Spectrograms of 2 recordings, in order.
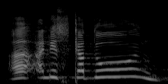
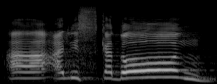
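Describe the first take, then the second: First: Gentler repeat. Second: Drawn out, every word weighted and loud; slow firm emphasis. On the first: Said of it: "Hindi po ako galit sa inyo". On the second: Pastor pressing the congregation, slow and emphatic. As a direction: lay down the command slowly and hard. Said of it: "bakit ganyan ang tono mo". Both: Shown as a demonstration.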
